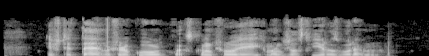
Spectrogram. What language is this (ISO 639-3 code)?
ces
